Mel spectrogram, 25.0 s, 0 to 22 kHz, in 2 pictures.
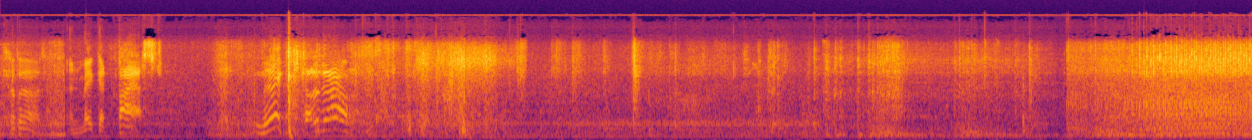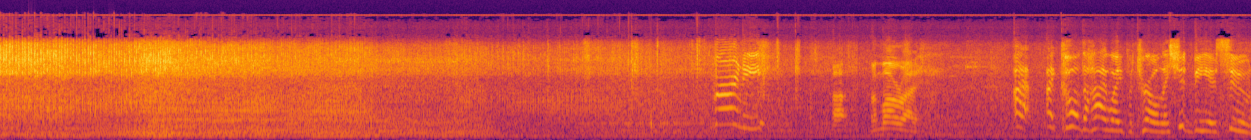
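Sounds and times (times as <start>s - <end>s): scuffle with knocks and thuds: 2.1s - 6.7s
motorcycle engines running: 5.6s - 21.2s.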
